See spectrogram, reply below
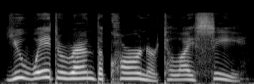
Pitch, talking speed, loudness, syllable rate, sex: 245 Hz, 190 wpm, -18 LUFS, 4.1 syllables/s, female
